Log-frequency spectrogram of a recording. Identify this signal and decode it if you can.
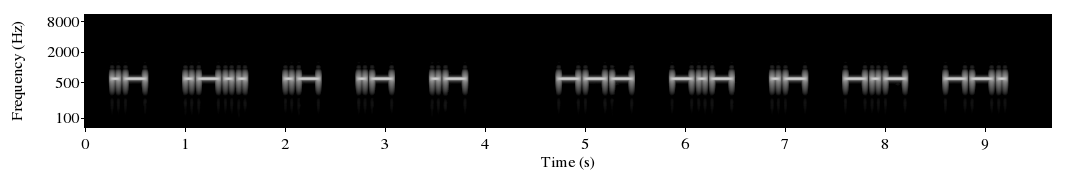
Morse code, heard as a keyed tone, about 18 wpm, spaced as for 13 wpm, 600 Hz. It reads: ALAAA OKAKG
